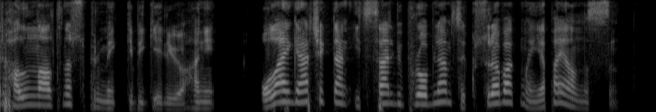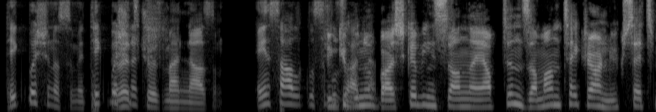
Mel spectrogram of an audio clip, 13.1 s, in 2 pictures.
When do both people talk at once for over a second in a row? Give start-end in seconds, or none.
none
